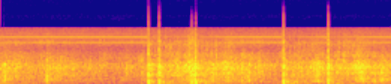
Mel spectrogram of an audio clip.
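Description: Aerial fireworks shells bursting: a handful of sharp bangs and pops, the first about two seconds in and a few more spaced out towards the end.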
